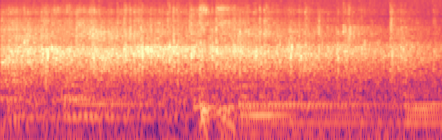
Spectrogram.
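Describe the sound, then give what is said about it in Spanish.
Steady, dense applause from a church audience giving a louder round of applause to the King (God), a continuous wash of many hands clapping at an even loudness throughout, with faint murmuring voices mixed in underneath. “A ver, esas estrellas le dan ese aplauso más fuerte al Rey.”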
